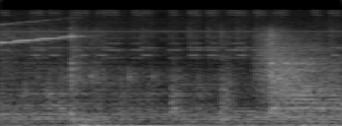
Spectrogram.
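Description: Cinematic music-video soundtrack: a deep bass rumble comes in about half a second in and holds, under a thin rising whistle that fades early and a brief whoosh near the end.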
